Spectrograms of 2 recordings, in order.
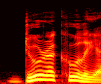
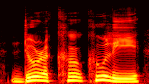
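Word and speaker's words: douroucouli: okay the next word this is duraculi durakuli I think that is how you pronounce it it is spelled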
